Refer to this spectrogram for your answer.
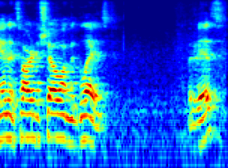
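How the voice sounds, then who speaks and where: The man's voice sits fairly high. There is audible room echo and noticeable background noise. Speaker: exotic leather seller. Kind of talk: product demonstration. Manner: fast; casual.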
